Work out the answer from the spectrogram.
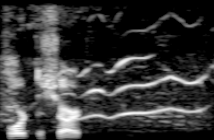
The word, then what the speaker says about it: Fort de Chartres: Fort Deschartres.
